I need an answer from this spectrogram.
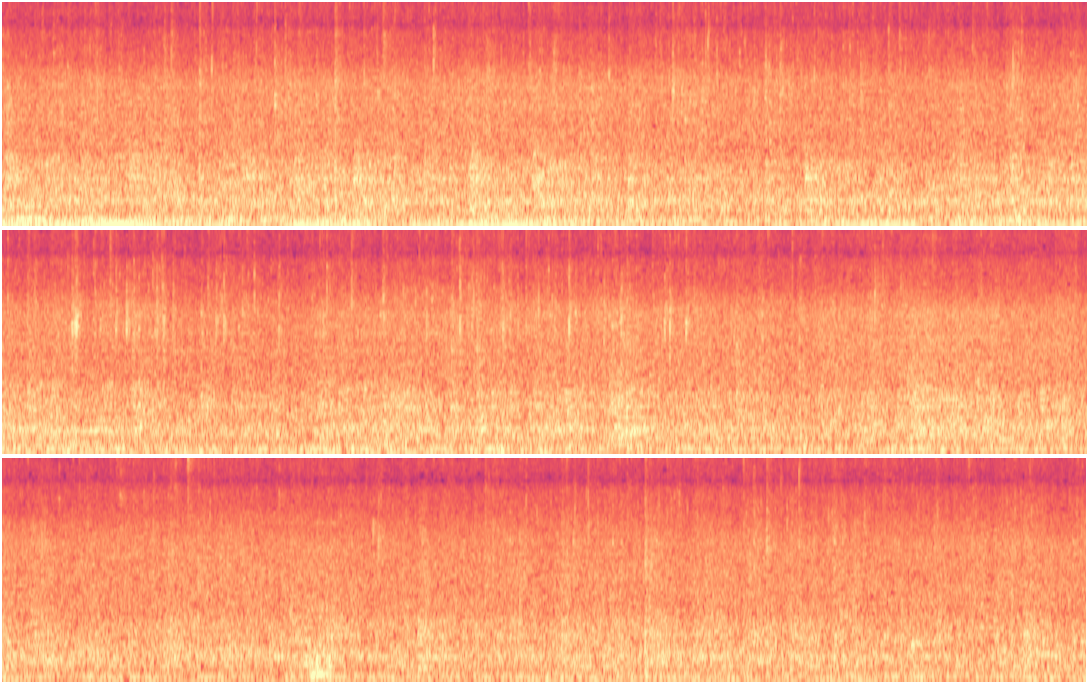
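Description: Steady rain falling on broad banana leaves, with scattered louder drops ticking. A low rumble is heard for the first few seconds.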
